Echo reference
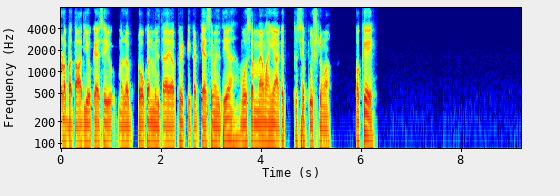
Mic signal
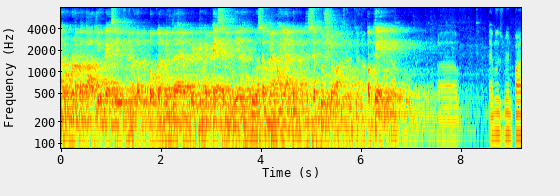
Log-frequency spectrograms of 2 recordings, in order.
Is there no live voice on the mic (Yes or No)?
No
